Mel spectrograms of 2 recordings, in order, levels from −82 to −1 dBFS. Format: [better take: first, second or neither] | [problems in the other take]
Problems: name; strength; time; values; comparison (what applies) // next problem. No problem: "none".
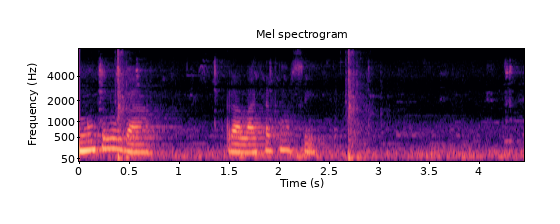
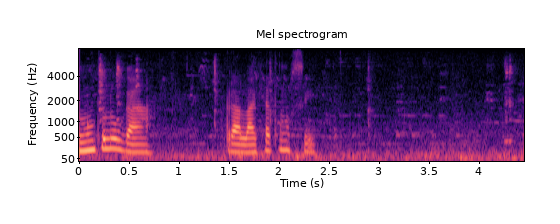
second | background sound (Slam); 14 dB below the speech // room echo; dies away in 0.9 s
